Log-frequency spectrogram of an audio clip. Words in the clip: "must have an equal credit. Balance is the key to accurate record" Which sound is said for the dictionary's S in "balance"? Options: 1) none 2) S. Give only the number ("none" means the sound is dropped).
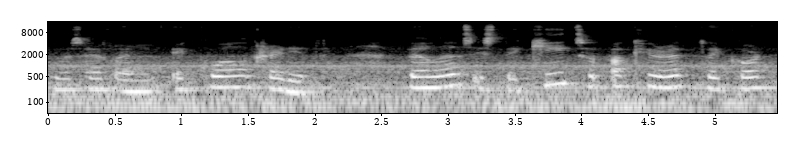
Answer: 2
